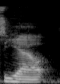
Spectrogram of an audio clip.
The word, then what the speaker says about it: cout: in that standard namespace, and that word is cout. It's pronounced cout, and what that literally stands for is the output window.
